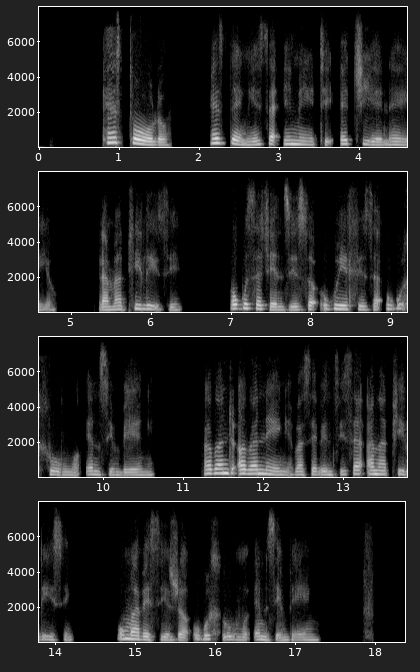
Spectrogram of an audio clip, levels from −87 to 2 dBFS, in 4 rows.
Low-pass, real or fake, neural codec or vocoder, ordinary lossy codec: 7.2 kHz; fake; codec, 24 kHz, 0.9 kbps, WavTokenizer, small release; Opus, 16 kbps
